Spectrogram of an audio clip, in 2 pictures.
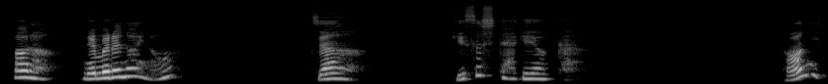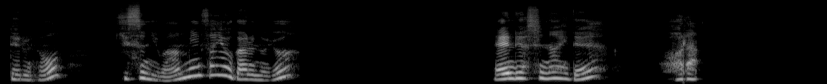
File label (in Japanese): バイノーラル 「おやすみ」お姉さん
